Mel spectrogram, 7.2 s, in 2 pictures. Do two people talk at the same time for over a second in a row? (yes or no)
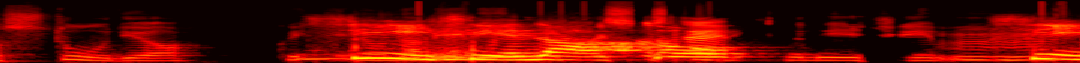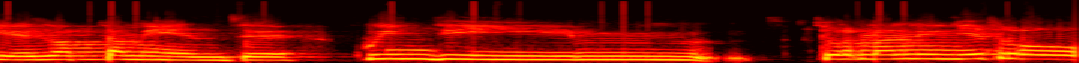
yes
